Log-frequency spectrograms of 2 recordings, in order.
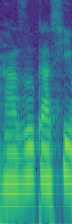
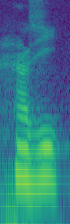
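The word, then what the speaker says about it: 恥: Thế nhưng mà nó đọc là Hazukashi trong trường hợp này thôi, còn khi mà đứng một mình như thế này nó sẽ không đọc là Hazukashi mà đọc là Haji, đúng là hai.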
